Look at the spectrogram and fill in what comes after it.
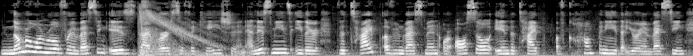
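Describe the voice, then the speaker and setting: A woman talks in a plain, everyday voice at a fairly high pitch. Her pace is moderate, with ordinary pitch variation. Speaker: lifestyle and personal finance vlogger. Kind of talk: tutorial. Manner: casual.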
